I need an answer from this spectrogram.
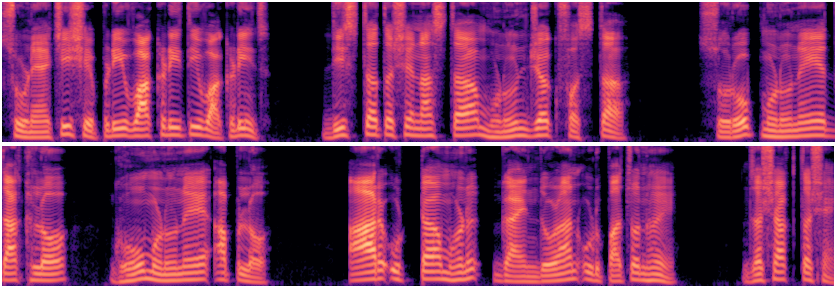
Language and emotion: Goan Konkani, neutral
